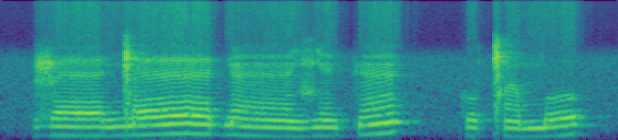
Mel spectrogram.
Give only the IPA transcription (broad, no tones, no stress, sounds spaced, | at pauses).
ʐ ɛː ŋ͡ǀ ɛː ɠ ɛ̃ː ʑ ẽ k ɛ̃ | k ʊ ǀ ɐ̃ m ʊ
